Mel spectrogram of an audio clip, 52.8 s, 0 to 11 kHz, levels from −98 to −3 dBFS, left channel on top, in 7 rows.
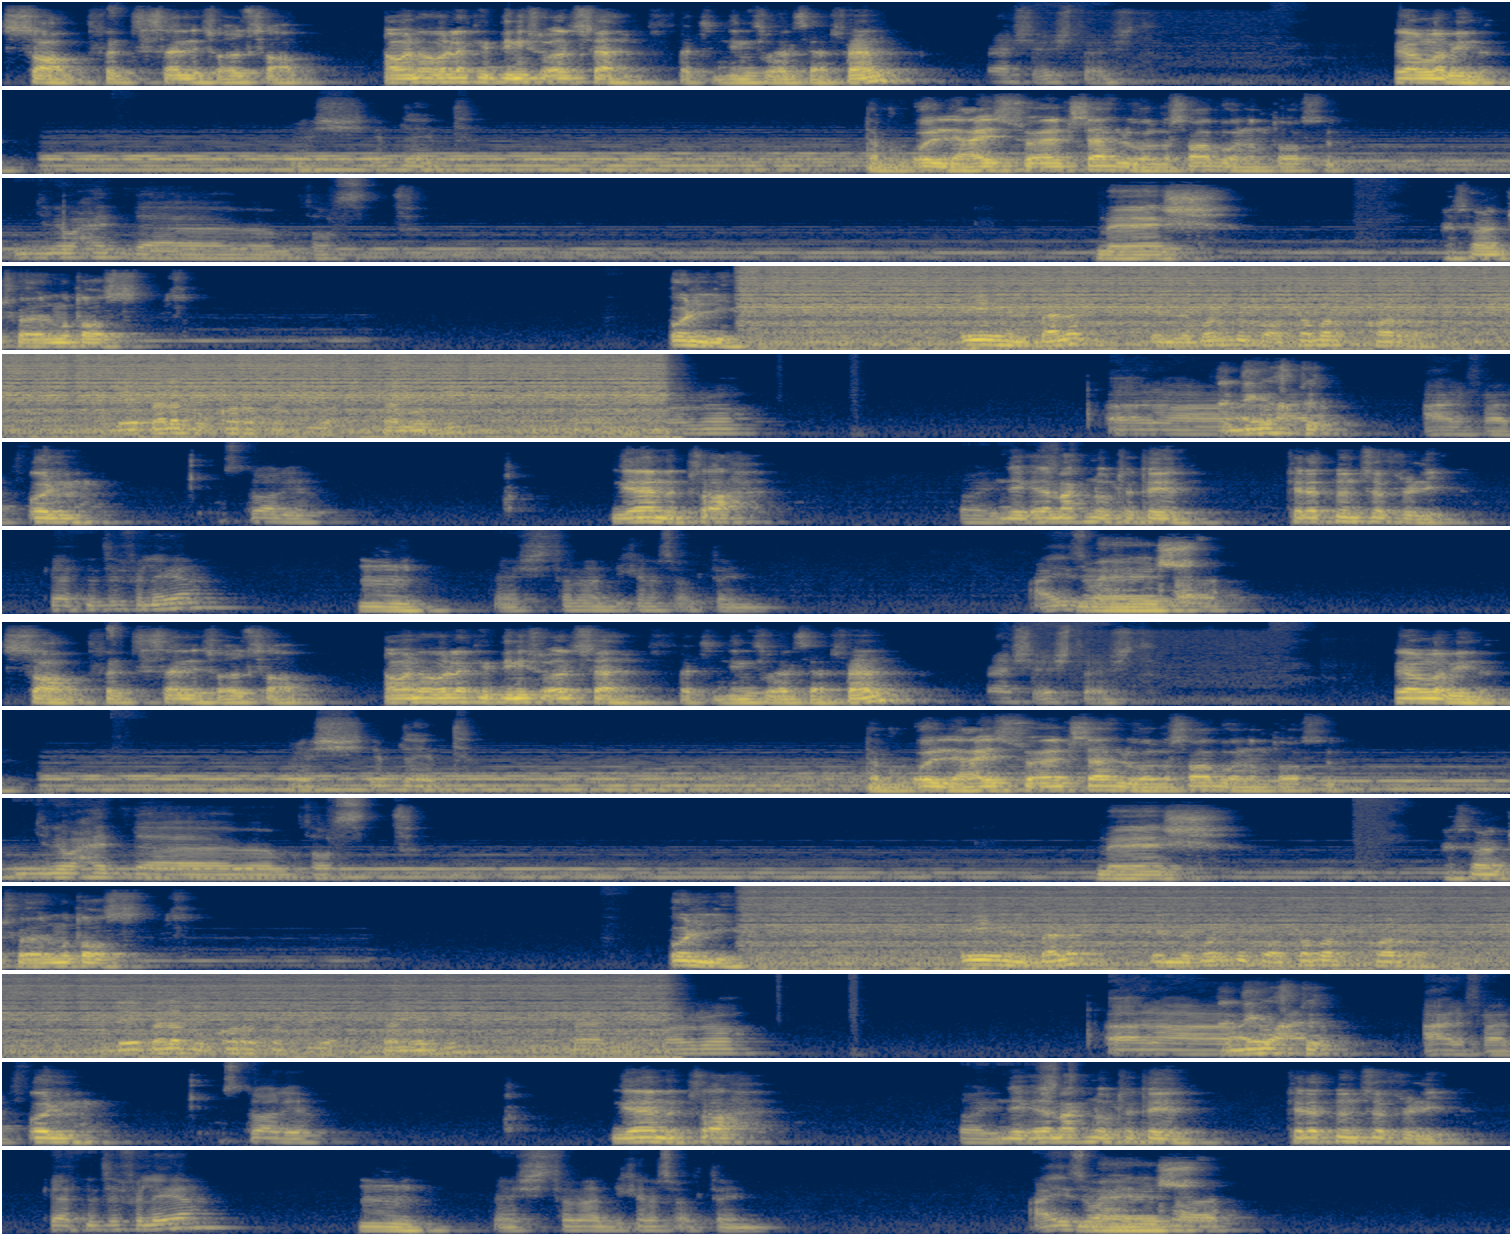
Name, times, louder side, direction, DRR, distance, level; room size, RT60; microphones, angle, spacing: voice 1, 0.0-1.5 1.9-4.5 7.0-7.5 11.9-14.1 20.5-21.2 22.3-23.3 26.0-26.3 27.4-29.8 30.6-32.5 36.2-36.8 37.8-38.1 40.7-41.5 42.7-43.7 44.1-44.9 47.0-47.4 50.6-51.2, equal, 15° left, 0.7 m, -23 dB
voice 2, 4.9-5.8 8.9-9.9 15.1-17.1 33.0-33.9 35.7-36.7 37.3-37.7 38.8-39.3 42.5-43.0 45.5-46.3 47.7-49.0 50.4-51.3, right 4 dB, 75° right, 0.9 m, -34 dB
sound 1, 7.7-23.8 24.3-24.4, equal, 25° right, 2.1 m, -38 dB
sound 2, 26.3-33.5, left 6 dB, 50° left, 1.1 m, -28 dB
6.6 x 3.8 x 5.5 m
head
